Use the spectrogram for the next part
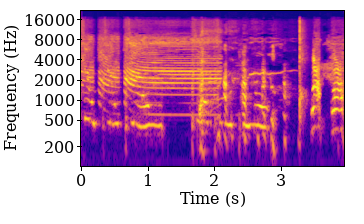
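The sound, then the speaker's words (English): A blaring, harmonic air horn blast from a cell phone at a middle school concert rings out for about a second, thin and buzzy like it's played through a small phone speaker, followed by people talking and short sharp sounds. “And my wife pulls out her little air horn on the cell phone.”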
